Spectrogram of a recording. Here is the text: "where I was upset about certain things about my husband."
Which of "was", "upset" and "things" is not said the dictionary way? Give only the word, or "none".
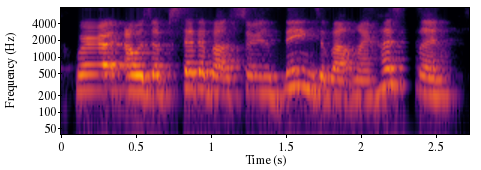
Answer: none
